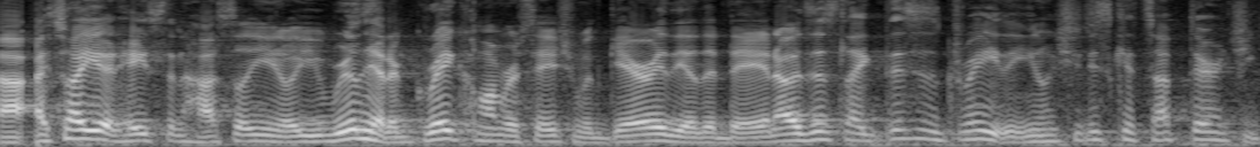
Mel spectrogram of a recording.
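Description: A man speaks in an animated tone at a very fast pace, with ordinary pitch variation. His loudness swings widely, and light background noise can be heard. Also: hardly any pauses. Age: 40s. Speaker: talk show host. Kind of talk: interview. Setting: studio. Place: studio. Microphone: lapel.

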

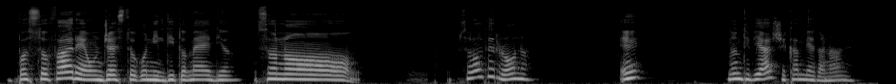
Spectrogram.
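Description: A woman's fairly high voice at a fairly slow pace, with long, frequent pauses, ordinary pitch variation and a quiet background. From southern Italy. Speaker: YouTuber. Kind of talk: casual chat. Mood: ironic, defiant. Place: home room. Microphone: handheld.

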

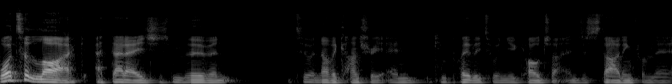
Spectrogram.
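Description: A man talks at a very deep, low pitch with fairly even intonation. His loudness swings widely against a quiet background. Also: moderate pace. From Australia. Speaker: podcast host. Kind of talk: casual interview chat. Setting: podcast studio. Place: studio. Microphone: studio mic.

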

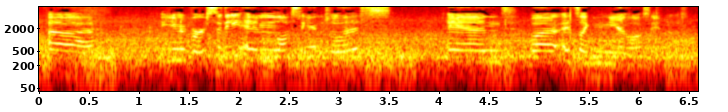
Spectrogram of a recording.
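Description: Loud background noise sits behind a woman's voice, which sounds dry with no echo. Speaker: passenger vlogger. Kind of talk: casual vlog chat. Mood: relaxed, chatty. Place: car. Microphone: phone near.

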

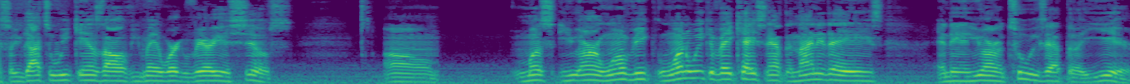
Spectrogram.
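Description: A man with an American accent talks at a fairly slow pace with ordinary pitch variation. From Florida. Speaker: truck driver and YouTuber; YouTuber. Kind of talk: casual vlog. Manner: animated. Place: car. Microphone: phone near.

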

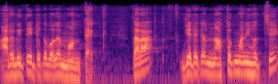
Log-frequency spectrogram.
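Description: Against a quiet background, a man speaks at a medium pitch. His is a plain, everyday voice. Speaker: academic commentator on education. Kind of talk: talk show discussion. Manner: formal.

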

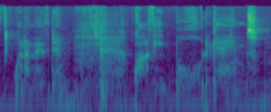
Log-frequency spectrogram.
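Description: A soft-spoken man whispers at a moderate pace. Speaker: vlogger. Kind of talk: casual vlog chat. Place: kitchen. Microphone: studio mic.

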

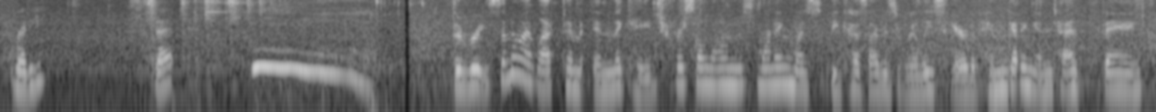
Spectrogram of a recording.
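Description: Speaking at a fairly slow pace, a woman uses lively intonation over noticeable background noise. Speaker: vlogger. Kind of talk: casual vlog chat. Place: home room. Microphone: phone near.

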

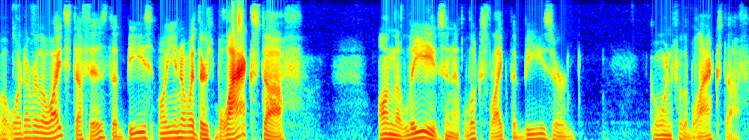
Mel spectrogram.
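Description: A man with an American accent speaks at a moderate pace in a fairly low, bright, sharp voice with lively intonation and long, frequent pauses. The background is quiet and the sound is dry with no echo. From West Virginia. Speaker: RV travel vlogger. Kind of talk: casual narrated walking tour. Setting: outdoors. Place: open country. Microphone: phone near.

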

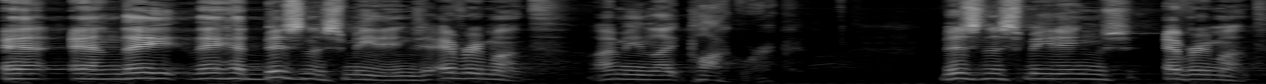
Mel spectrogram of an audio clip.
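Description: Pitched fairly high, a man talks in an animated tone. His pace is moderate. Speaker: evangelist preacher. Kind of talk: sermon. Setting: church. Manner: animated, emphatic pulpit delivery with repetition. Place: church. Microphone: handheld.

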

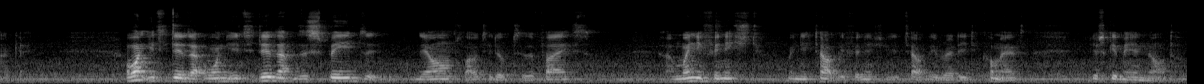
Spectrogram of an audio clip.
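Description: A man talks at a fairly quick pace with lively intonation and big swings in loudness. He takes long, frequent pauses over noticeable background noise. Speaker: hypnotist. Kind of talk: hypnosis induction. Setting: demonstration on camera with a volunteer. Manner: rapid, repetitive, commanding; soothing, suggestive. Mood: calm, soothing, repetitive. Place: meeting room.

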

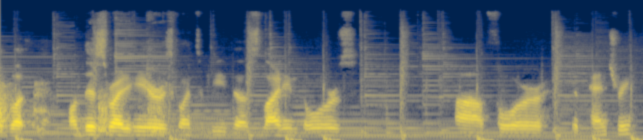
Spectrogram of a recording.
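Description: Faint music sits in the background as a man speaks at a fairly slow pace. His voice is fairly low and his intonation flat and monotone. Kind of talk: casual vlog chat. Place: home room. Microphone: phone near.

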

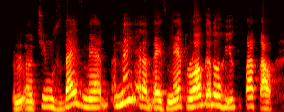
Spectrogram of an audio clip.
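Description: Over a quiet background, a woman with a high pitch talks at a moderate pace in an animated tone, her pitch swinging very widely. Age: 80s+. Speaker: elderly interviewee recounting childhood; interviewee. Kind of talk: life-story interview, reminiscing. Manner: animated storytelling. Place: home room. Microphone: lapel.

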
